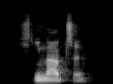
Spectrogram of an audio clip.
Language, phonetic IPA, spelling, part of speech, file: Polish, [ɕlʲĩˈmat͡ʃɨ], ślimaczy, adjective, LL-Q809 (pol)-ślimaczy.wav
